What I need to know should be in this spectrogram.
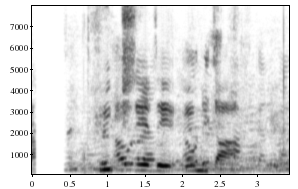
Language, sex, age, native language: Icelandic, female, 10, Icelandic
